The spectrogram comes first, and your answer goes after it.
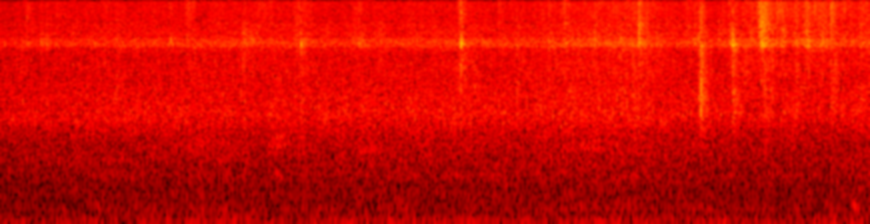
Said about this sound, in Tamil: நம்ம ஊரில் தான் மழை.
